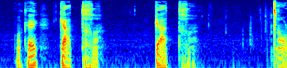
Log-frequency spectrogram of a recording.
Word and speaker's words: quatre: Quatre. Quatre. Okay? So remember that even if you get this u vowel here, basically you don't pronounce it, because that's the rule in French.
